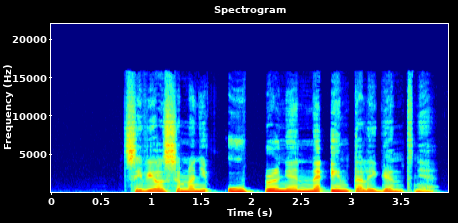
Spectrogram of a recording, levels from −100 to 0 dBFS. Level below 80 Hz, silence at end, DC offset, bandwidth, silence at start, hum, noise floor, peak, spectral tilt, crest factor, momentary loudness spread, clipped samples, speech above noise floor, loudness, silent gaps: -48 dBFS; 0.15 s; under 0.1%; 14.5 kHz; 0.75 s; none; -75 dBFS; -6 dBFS; -6 dB/octave; 16 dB; 9 LU; under 0.1%; 54 dB; -21 LUFS; none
